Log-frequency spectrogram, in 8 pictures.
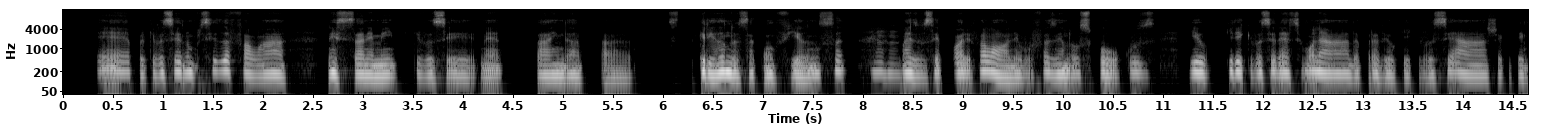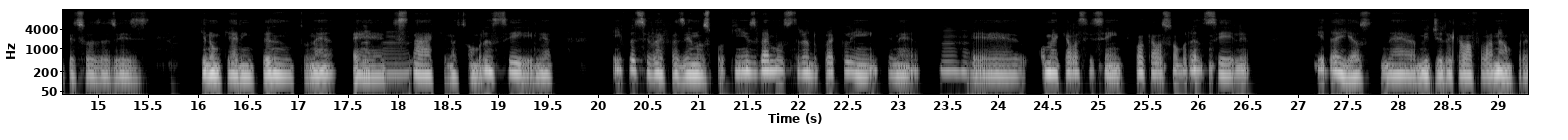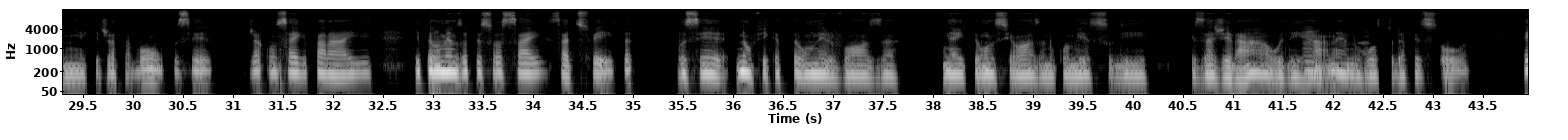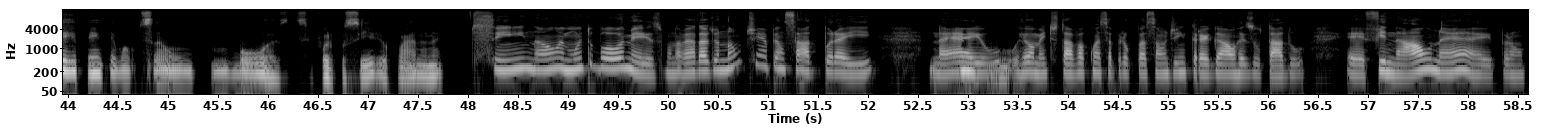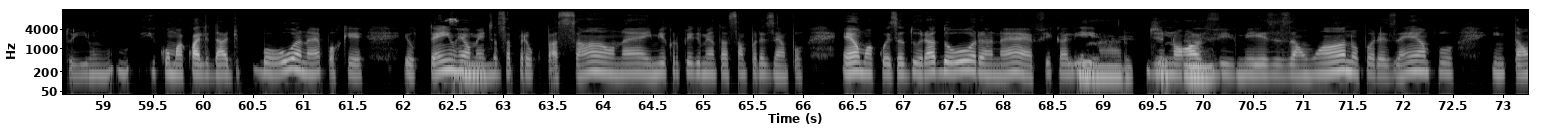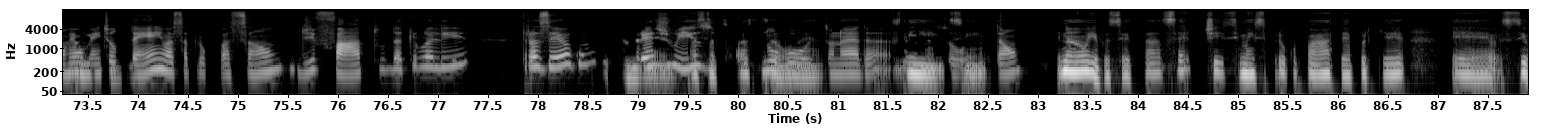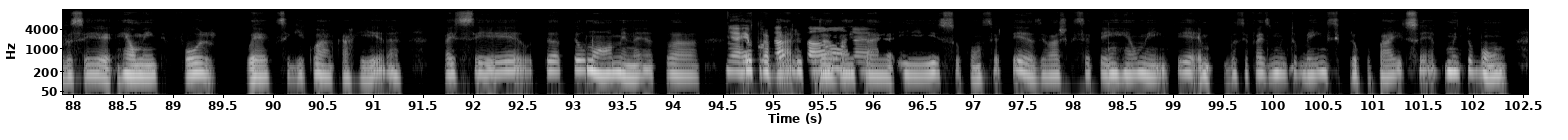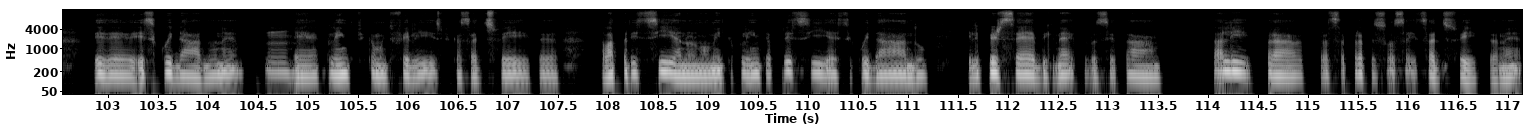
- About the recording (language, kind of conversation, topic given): Portuguese, advice, Como posso parar de ter medo de errar e começar a me arriscar para tentar coisas novas?
- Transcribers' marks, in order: other background noise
